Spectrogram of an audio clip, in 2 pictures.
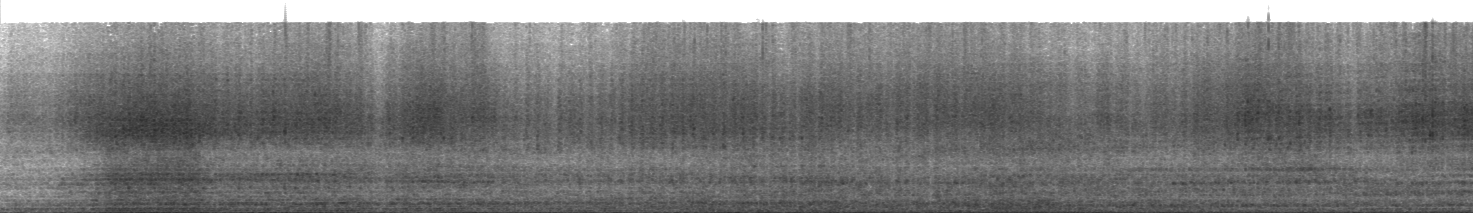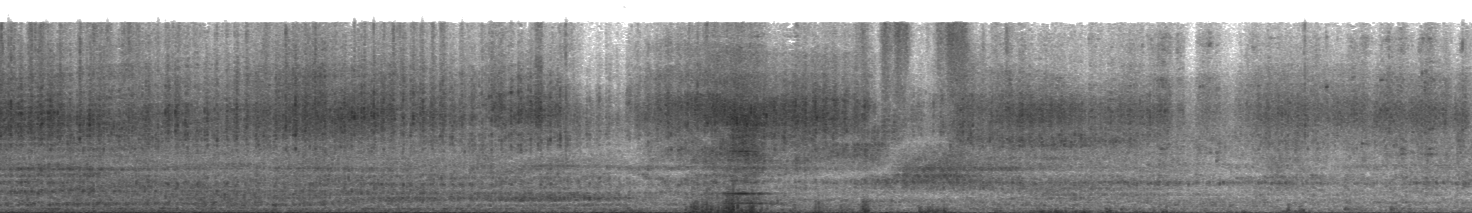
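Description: Diesel locomotive's engine working as it pulls a passenger train out of the station, loudest in the first couple of seconds as it passes close. Then the steady rumble and rapid clicking of the carriages' wheels rolling by, with a brief sharp noise about three-quarters of the way through.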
